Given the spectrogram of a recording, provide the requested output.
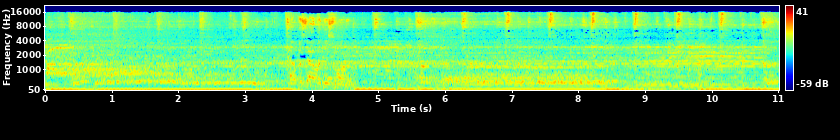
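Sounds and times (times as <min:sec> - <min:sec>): person singing long notes: 0:00.0 - 0:03.6
live folk-rock band playing: 0:00.0 - 0:11.0.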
